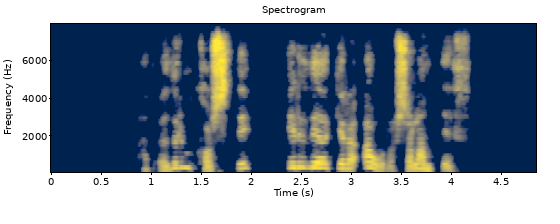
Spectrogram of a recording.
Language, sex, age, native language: Icelandic, female, 30-39, Icelandic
